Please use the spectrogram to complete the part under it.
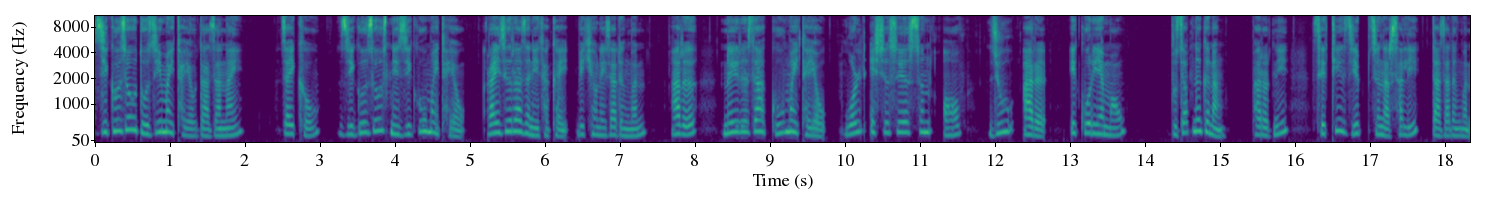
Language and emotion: Bodo, neutral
